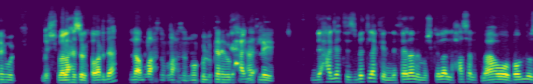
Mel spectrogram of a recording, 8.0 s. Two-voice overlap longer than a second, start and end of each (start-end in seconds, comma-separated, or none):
none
